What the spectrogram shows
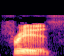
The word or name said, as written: friz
